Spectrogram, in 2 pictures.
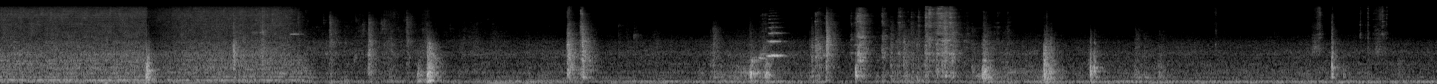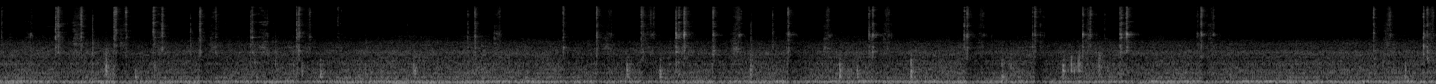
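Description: Running water that stops about three seconds in, then several knocks and clatters on a cutting board. After that comes a steady run of short scraping strokes, about two a second, as potatoes are peeled over the board.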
